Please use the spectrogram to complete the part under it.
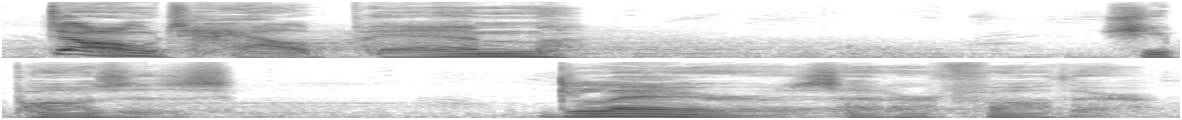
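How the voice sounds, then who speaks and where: A man reading a scripted dramatic story as narrator in a measured, suspenseful manner. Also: medium pitch.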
